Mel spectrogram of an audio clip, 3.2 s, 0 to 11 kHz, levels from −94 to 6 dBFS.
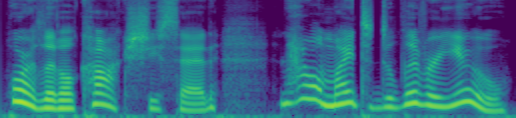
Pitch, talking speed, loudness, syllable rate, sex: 240 Hz, 225 wpm, -18 LUFS, 5.4 syllables/s, female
